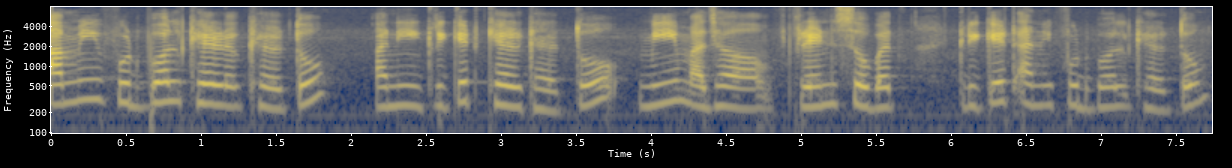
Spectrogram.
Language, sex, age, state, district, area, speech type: Marathi, female, 18-30, Maharashtra, Washim, rural, spontaneous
